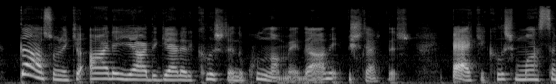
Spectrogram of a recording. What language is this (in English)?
Turkish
